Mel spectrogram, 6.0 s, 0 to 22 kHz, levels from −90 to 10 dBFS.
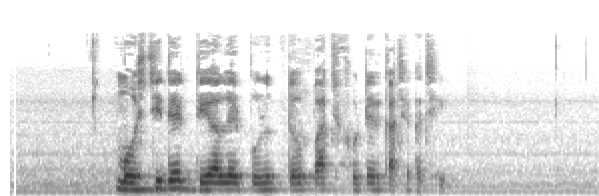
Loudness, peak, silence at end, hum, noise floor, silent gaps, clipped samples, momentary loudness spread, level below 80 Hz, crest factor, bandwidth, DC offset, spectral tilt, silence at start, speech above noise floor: -20 LUFS; -4 dBFS; 1.55 s; none; -57 dBFS; none; under 0.1%; 20 LU; -66 dBFS; 20 dB; 11 kHz; under 0.1%; -6 dB/octave; 0.9 s; 37 dB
